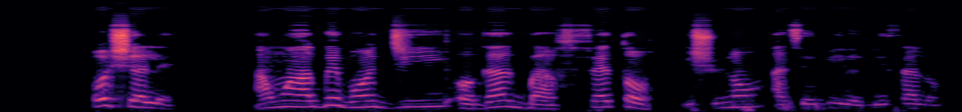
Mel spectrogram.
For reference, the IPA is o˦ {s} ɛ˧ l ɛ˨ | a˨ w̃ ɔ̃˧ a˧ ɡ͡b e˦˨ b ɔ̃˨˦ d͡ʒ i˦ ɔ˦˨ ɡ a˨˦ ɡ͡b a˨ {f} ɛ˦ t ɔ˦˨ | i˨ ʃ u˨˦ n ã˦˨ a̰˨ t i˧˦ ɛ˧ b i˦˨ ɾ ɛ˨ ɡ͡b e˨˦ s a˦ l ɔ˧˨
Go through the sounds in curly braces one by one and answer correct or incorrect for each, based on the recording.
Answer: incorrect: ʃ, correct

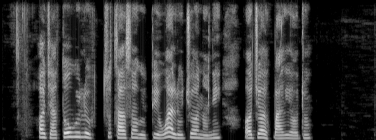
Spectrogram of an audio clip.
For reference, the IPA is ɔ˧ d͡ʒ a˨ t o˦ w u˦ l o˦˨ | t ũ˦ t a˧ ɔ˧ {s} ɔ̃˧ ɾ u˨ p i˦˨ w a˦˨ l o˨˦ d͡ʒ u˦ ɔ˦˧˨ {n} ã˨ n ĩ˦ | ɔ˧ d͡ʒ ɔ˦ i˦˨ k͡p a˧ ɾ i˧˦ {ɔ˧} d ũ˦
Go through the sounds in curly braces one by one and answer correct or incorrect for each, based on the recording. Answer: correct, correct, correct

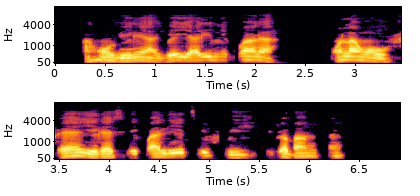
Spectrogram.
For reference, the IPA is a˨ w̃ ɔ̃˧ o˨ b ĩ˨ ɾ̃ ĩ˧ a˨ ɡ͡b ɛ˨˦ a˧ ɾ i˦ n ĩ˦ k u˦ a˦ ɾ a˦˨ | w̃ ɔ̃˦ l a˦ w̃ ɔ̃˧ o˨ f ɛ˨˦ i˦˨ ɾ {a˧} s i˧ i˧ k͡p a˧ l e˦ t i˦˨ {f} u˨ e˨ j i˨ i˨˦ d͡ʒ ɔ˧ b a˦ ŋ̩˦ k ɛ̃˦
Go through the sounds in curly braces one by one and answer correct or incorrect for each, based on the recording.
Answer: incorrect: ɛ˧, correct

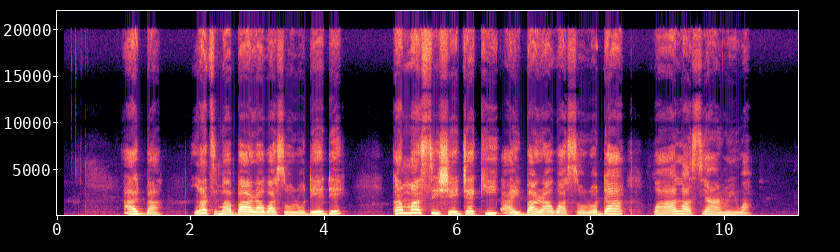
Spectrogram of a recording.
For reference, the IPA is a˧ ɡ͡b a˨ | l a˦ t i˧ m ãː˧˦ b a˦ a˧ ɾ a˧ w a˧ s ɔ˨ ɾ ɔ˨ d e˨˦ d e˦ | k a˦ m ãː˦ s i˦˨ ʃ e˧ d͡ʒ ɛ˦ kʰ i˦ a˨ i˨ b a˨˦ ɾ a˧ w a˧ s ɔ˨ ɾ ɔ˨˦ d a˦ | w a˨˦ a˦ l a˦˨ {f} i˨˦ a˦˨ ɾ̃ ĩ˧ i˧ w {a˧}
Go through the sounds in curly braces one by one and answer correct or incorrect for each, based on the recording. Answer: incorrect: s, correct

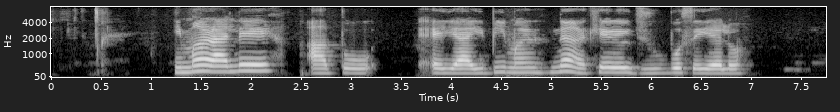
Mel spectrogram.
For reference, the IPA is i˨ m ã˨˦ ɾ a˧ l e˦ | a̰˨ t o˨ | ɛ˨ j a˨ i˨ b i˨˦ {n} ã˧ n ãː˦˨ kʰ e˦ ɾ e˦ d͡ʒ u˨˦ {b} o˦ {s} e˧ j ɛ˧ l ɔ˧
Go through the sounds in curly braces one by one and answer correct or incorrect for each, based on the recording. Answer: incorrect: m, correct, correct

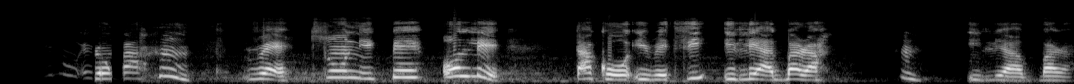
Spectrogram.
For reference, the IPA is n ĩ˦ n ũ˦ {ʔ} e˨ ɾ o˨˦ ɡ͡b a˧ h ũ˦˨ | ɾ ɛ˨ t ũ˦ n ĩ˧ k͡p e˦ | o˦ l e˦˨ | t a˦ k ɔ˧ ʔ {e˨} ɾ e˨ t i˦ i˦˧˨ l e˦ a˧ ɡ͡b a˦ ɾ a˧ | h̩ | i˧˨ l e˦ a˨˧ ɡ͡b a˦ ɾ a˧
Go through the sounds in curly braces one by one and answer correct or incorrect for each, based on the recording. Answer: incorrect: none, incorrect: i˨

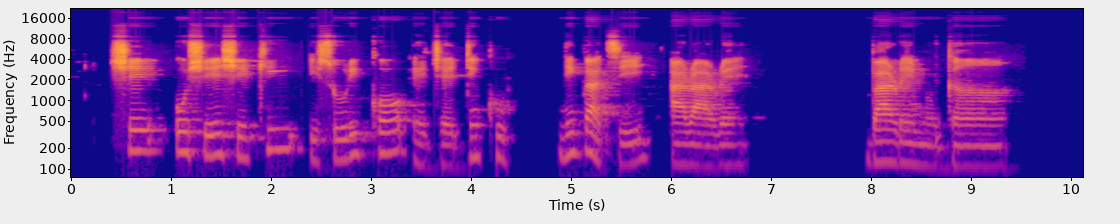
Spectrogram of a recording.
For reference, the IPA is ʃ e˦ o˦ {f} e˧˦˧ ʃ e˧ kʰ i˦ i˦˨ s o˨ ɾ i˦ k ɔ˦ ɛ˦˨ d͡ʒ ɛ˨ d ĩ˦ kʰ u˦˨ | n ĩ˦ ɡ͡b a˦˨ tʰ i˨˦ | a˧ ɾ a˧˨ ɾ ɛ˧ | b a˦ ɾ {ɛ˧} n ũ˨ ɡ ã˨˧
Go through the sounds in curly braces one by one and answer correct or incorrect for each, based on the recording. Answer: incorrect: ʃ, correct

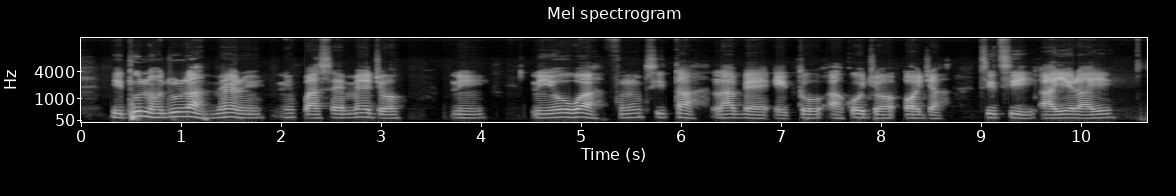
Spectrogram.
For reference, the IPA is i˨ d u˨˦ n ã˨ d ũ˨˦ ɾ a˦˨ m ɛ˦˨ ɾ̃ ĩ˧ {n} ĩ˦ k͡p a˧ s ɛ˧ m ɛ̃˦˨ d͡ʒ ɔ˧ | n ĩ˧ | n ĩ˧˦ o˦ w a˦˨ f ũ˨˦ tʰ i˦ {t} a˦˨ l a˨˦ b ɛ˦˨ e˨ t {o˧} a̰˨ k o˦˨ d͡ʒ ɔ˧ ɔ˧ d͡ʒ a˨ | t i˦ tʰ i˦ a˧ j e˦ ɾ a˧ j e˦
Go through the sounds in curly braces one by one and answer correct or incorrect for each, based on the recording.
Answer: correct, correct, correct

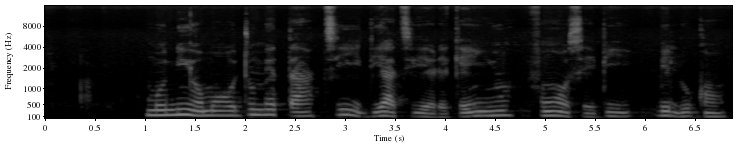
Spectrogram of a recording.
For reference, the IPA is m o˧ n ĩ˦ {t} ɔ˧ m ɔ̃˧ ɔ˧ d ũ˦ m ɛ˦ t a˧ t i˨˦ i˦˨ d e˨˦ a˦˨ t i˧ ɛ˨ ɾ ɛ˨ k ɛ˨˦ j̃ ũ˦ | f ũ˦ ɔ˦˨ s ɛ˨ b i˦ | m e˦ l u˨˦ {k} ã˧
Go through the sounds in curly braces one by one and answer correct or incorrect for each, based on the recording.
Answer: incorrect: none, correct

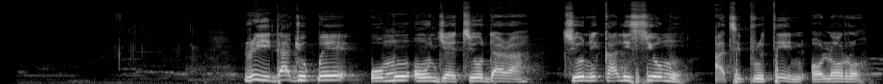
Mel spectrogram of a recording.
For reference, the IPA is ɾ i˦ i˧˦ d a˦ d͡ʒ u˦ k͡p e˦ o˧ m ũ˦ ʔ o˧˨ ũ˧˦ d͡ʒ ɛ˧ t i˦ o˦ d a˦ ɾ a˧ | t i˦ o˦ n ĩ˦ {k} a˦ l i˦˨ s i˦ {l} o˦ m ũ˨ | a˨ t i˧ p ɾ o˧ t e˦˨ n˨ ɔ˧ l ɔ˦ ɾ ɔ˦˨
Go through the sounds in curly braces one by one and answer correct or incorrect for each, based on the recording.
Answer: correct, incorrect: none

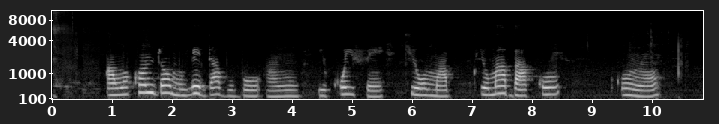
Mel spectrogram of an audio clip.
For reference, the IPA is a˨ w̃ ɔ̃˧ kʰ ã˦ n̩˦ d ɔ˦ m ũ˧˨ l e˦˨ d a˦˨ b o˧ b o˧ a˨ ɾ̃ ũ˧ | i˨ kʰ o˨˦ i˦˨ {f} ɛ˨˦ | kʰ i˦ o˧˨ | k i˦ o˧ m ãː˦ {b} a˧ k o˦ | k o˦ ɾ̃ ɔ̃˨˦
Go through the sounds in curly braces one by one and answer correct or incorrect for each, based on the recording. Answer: correct, correct

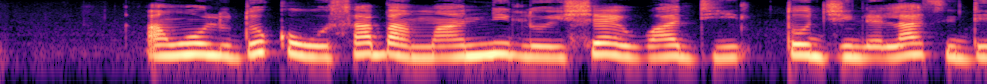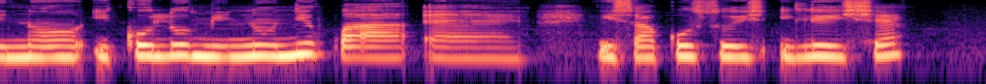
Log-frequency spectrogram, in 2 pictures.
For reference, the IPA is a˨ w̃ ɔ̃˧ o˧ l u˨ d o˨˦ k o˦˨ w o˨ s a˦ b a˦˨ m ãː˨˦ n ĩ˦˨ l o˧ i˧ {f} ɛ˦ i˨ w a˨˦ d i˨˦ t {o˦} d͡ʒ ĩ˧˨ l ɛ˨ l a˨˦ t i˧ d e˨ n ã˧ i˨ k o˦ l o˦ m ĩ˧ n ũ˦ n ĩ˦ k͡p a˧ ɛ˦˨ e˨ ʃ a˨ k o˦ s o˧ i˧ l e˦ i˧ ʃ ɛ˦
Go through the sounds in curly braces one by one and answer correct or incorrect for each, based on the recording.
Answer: incorrect: ʃ, correct

